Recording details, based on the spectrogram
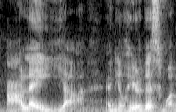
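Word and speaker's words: عليّ: When you have ala and then the e for me, it changes the alif maksura to a regular ya and doubles it. So this is pronounced aleya, and you'll hear this one a lot.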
